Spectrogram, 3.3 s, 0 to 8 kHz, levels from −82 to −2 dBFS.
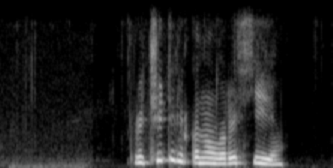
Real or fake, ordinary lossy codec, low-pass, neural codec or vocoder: real; Opus, 24 kbps; 7.2 kHz; none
